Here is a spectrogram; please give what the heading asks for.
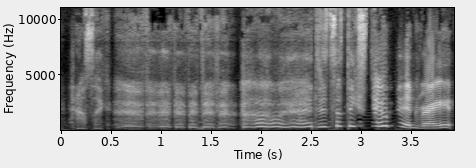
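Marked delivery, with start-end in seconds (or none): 0.6-1.8 mock hyperventilating, high quick gasps; panicked gasping. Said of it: "called my mom freaking out". 1.8-3.6 high, loud panicked confession; freaking out. Retold or imitated. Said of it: "called my mom freaking out".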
